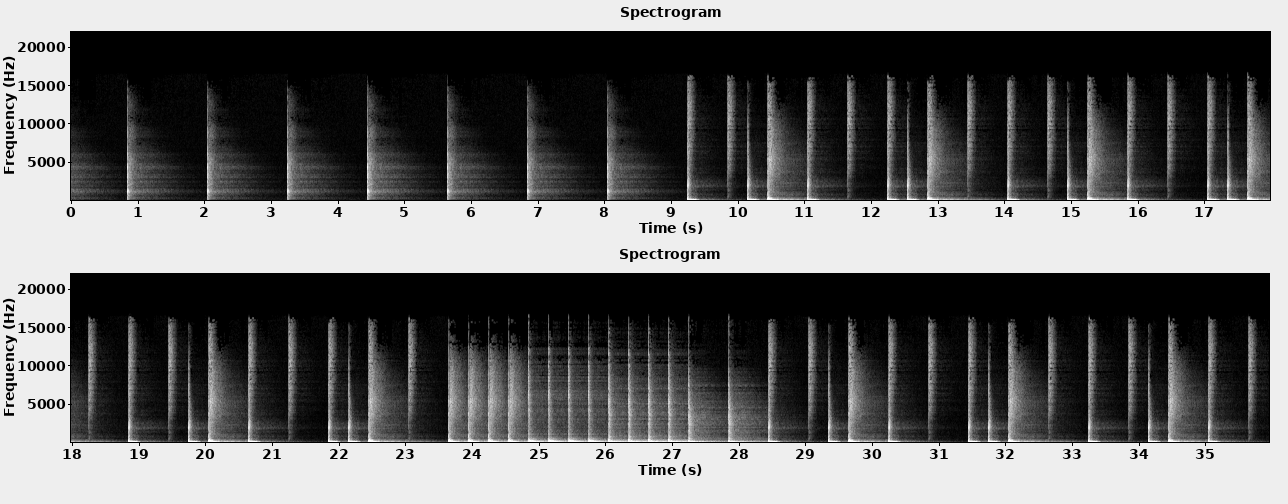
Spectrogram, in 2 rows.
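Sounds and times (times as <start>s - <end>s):
rock rhythm: 9.3s - 35.8s.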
